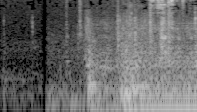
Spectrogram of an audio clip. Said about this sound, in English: Wow, what an engine. Really? Listen to this, man.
